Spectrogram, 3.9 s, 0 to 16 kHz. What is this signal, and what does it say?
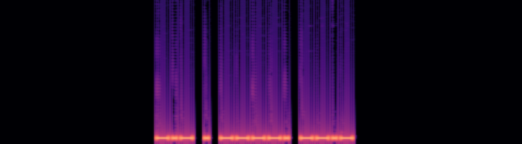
Morse code, heard as a keyed tone, about 40 wpm, 700 Hz. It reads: KE9Q
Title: USA Call Signs - 4 Characters - 40wpm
